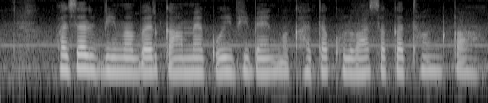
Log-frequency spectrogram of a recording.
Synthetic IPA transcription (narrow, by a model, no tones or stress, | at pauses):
pʰɐsəlbiːmãbəɾkaːmɛ̃koːibʱibɛ̃ːŋkmãkʰaːt̪akʰʊlʋaːsɐkat̪ʰaʊnkaː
